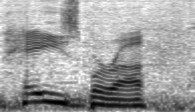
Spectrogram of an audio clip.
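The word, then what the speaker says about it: Happisburgh: for you or that uh the English Village of hayborough is spelled ha a p p i s b u r g h yeah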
